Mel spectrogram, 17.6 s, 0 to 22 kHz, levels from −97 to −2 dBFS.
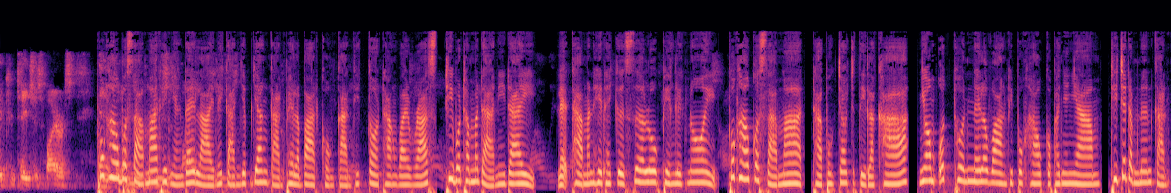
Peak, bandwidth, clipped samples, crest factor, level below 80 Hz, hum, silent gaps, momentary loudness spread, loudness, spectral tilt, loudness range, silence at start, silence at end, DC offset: -4 dBFS; 11.5 kHz; under 0.1%; 12 dB; -30 dBFS; none; 12.07-12.16 s, 13.63-13.75 s, 16.53-16.62 s; 7 LU; -17 LUFS; -6 dB/octave; 2 LU; 0 s; 0.05 s; under 0.1%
